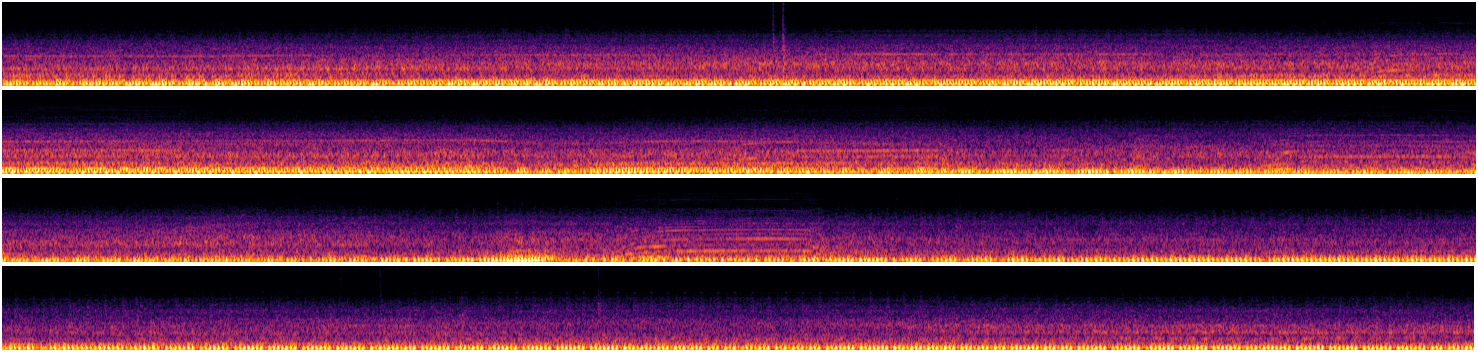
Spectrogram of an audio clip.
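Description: Air-cooled VW Beetle flat-four engine running steadily, heard from inside the cabin. Its pitch swings up and back twice, once about a third of the way in and again, more sharply, just past the middle.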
